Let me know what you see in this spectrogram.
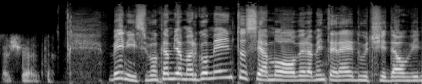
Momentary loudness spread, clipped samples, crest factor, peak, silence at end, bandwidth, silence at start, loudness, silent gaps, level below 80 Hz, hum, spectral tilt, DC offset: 16 LU; under 0.1%; 12 dB; 0 dBFS; 0 s; over 20 kHz; 0.05 s; -11 LUFS; none; -50 dBFS; none; -2.5 dB/octave; under 0.1%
